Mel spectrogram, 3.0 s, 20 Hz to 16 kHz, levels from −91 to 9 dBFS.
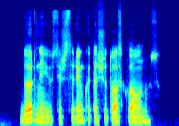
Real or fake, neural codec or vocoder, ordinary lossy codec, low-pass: real; none; Opus, 16 kbps; 14.4 kHz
